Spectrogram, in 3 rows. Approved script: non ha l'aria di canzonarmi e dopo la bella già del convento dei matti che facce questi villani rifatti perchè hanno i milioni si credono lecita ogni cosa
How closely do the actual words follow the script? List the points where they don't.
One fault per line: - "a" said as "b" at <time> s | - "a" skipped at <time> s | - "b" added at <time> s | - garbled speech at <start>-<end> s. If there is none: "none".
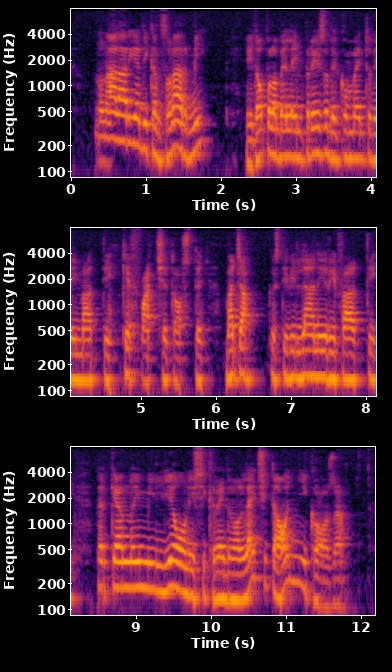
- "già" said as "impresa" at 3.0 s
- "toste ma già" added at 5.4 s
